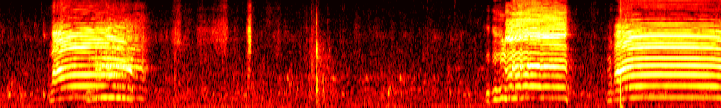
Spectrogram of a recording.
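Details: Sheep with lambs bleating: three bright, harmonic, quavering calls, one early and two close together near the end, separated by a quiet pause with faint background clicks.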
